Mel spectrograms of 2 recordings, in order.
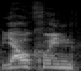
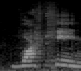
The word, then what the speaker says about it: Joaquin: Yell Queen. Joaquin. Well, there we go. Joaquin Phoenix. My pronunciation's pish, but we have Roberto De Niro in this.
